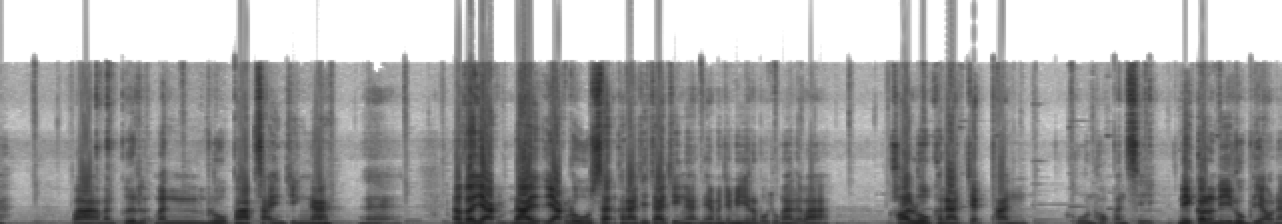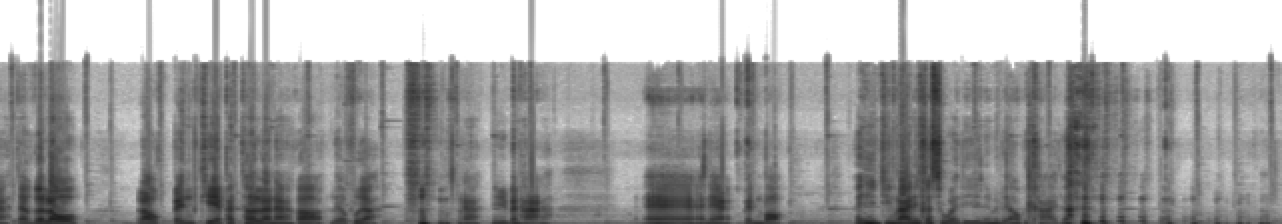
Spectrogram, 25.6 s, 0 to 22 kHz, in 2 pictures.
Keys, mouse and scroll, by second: 0.8 click, 1.9 scroll up 1, 2.5 scroll down 1, 4.1 scroll down 1, 5.5 scroll up 1, 16.7 middle click, 17.0 scroll up 1, 17.1 middle click, 17.8 middle click, 18.1 middle click, 18.9 middle click, 20.0 click, 21.1 scroll down 1, 22.0 scroll down 1, 22.6 scroll down 1, 23.6 click, 24.6 scroll up 1.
